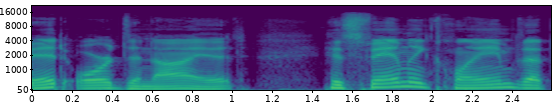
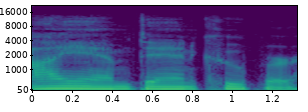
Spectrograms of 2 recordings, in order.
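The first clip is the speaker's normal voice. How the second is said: acted-out whisper, lower pitch; 5 semitones lower than usual. Retelling a dying man telling his wife a secret; retelling a deathbed whisper. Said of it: "he whispers to her".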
